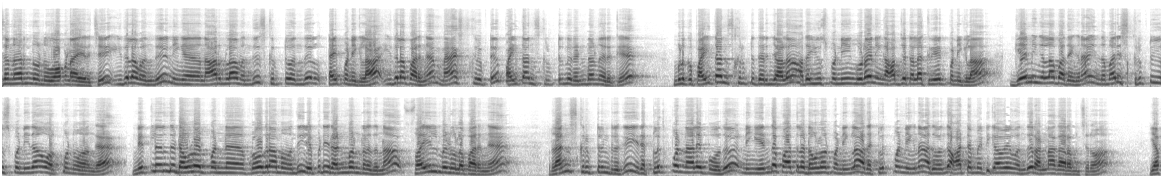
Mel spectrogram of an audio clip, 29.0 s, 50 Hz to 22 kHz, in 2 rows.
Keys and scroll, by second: 0.3 F11.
